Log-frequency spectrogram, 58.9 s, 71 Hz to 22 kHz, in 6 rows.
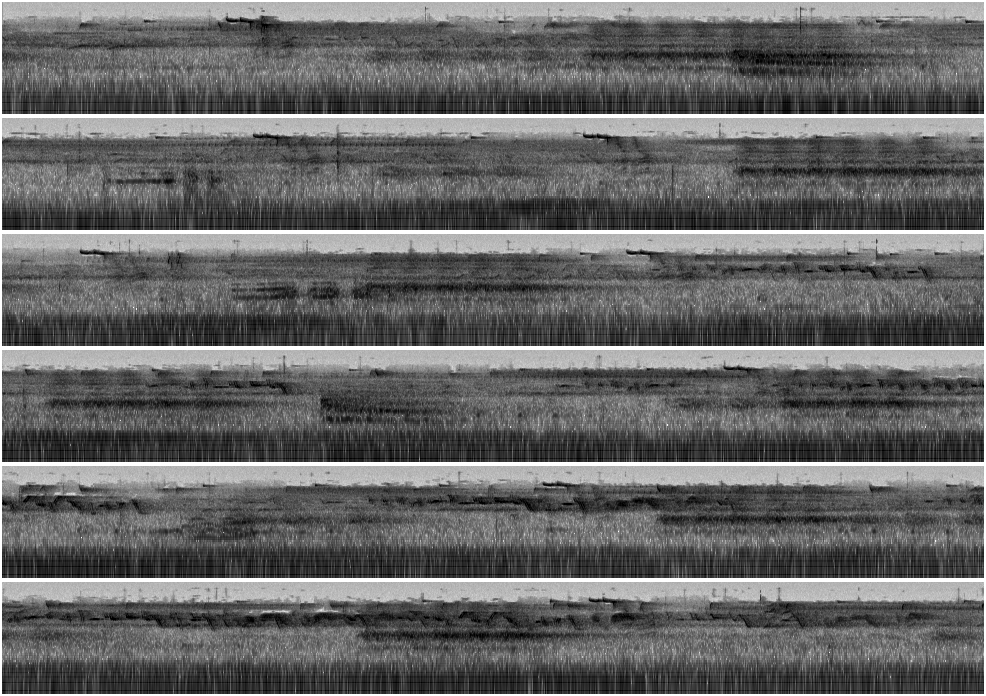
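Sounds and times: songbirds chirping: 0.0s - 58.9s
turkeys gobbling: 5.9s - 8.7s, 22.0s - 25.0s, 32.6s - 33.9s, 41.1s - 42.9s.

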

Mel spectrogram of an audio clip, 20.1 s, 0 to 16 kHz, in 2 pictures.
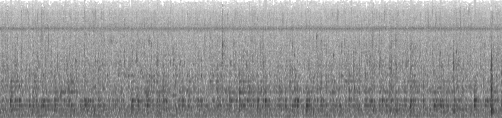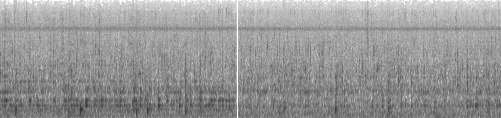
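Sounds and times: water running: 0.0s - 20.0s.

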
